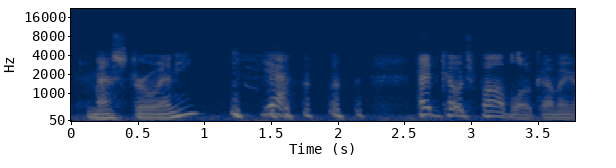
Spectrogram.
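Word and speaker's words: Mastroeni: to the coach uh head coach pablo uh maestro boy i'm gonna have to learn how to say his last name mastroini yeah head coach pablo coming up from our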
